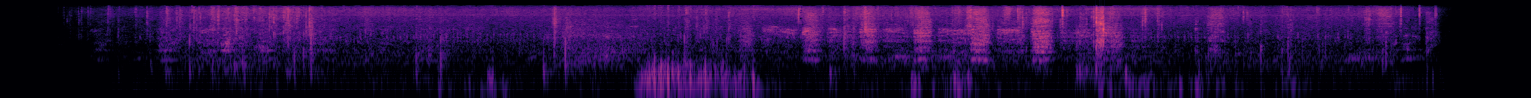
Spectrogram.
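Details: Pet dog panting rapidly, breathy puffs at about four per second, with a louder rough burst near the middle, then steady quick breaths until the end.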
